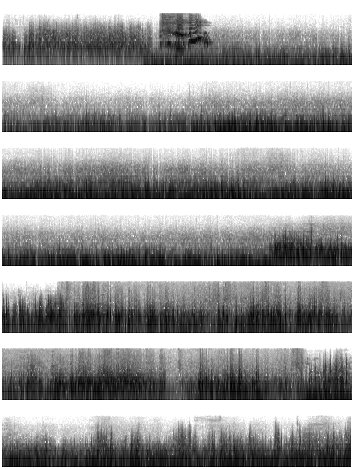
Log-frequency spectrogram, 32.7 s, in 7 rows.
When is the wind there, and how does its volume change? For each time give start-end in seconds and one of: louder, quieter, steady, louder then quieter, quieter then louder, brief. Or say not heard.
0.0-32.6 louder.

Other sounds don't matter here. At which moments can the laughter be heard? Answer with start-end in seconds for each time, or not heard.
2.1-2.8, 23.5-24.2.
